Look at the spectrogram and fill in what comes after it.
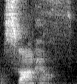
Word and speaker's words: Svanhill: Wait, is it Svanhill or Svanhill? – Svanhill. – Spell it, please. – S-V-A-N Hill.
